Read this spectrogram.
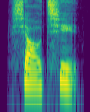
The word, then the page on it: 小气: xiǎo qì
